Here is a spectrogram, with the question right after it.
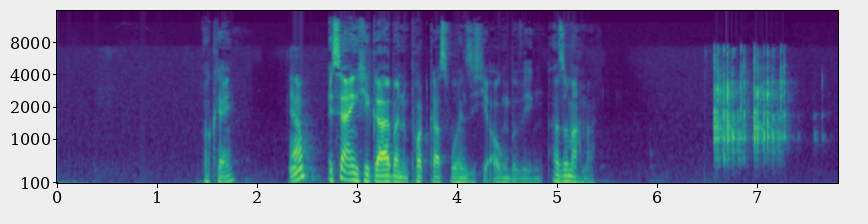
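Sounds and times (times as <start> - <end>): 
speech: 1.5 - 5.5
dice roll sound effect from an app: 6.4 - 7.7.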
